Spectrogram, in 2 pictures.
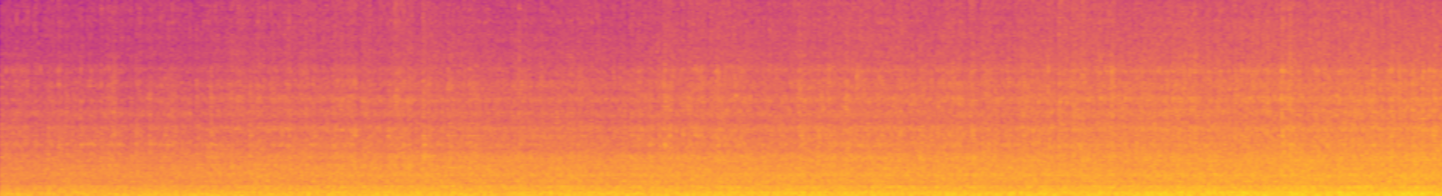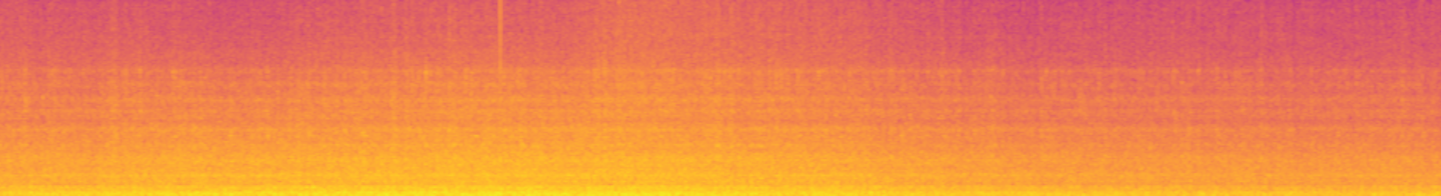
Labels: are all machines turned off?
no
